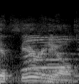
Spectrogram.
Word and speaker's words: Ethereal: It's called the Ethereal. The ethereal electrostatic headphone system. It rhymes with venereal.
